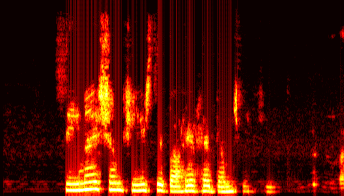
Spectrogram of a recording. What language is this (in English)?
Urdu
